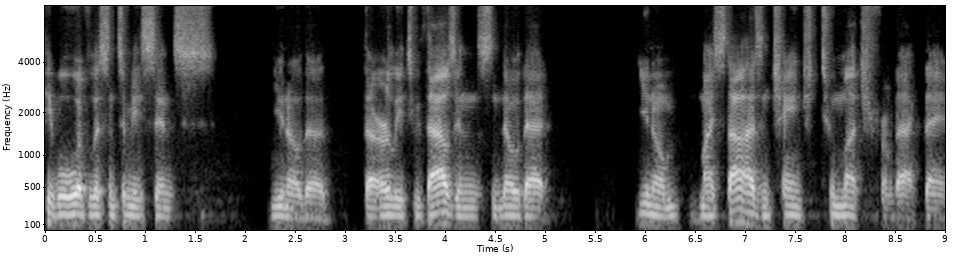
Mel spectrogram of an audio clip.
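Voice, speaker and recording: A man speaks with a very deep, low pitch at a moderate pace. His intonation is monotone and flat. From US Northeast, Queens, New York City. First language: not English. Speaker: rapper and music producer. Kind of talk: interview. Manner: hesitant, many fillers and repeated words.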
